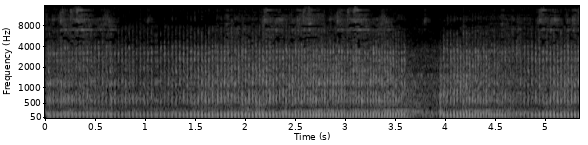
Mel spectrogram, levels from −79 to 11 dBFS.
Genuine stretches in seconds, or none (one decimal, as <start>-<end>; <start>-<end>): 0.0-5.3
